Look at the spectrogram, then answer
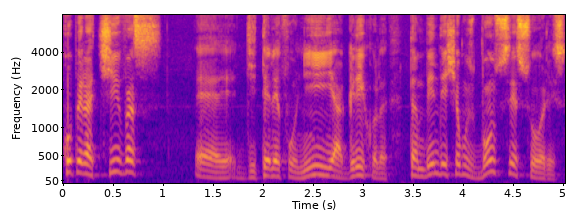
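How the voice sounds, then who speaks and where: A man with vocal fry talks at a moderate pace with very wide pitch swings, on a very clean recording with a silent background. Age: 70s. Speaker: politician. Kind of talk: TV interview. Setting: TV studio.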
